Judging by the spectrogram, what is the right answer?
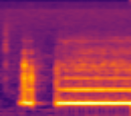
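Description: Telephone dialing tones on a call: a short keypad beep, a brief pause, then a longer steady tone, close and clear.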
